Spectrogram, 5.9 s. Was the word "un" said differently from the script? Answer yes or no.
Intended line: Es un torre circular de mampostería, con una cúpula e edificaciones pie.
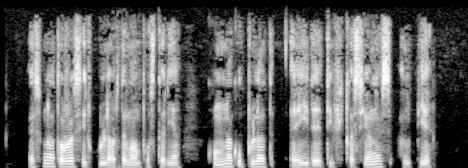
yes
